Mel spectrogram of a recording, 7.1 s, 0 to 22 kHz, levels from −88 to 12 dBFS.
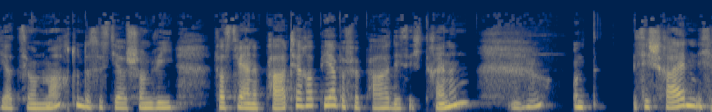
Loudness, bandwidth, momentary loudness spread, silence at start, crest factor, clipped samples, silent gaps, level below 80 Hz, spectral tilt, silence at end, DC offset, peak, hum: -19 LUFS; 13 kHz; 11 LU; 0 s; 16 dB; under 0.1%; 6.26-6.30 s; -62 dBFS; -5.5 dB/octave; 0 s; under 0.1%; -2 dBFS; none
